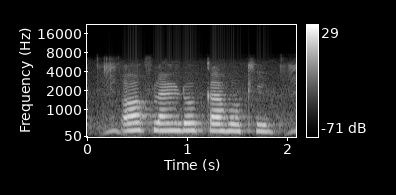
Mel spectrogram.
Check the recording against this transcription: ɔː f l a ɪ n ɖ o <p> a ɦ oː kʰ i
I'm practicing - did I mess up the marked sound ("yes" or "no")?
yes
